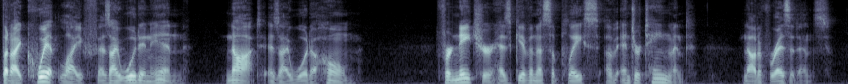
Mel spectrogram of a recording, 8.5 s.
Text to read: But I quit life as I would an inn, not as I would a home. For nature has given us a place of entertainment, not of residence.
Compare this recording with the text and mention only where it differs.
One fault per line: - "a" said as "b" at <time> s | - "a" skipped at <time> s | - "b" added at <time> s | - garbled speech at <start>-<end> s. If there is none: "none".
none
